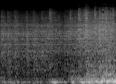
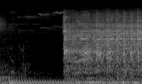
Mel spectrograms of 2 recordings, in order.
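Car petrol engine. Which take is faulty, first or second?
second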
